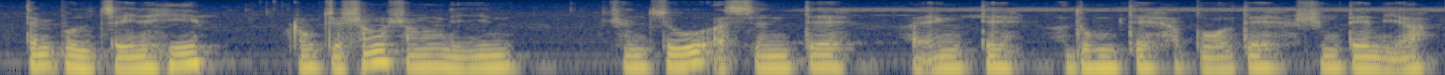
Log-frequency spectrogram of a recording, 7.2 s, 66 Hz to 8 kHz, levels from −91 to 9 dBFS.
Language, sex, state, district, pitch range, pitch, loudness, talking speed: Mizo, male, Mizoram, Aizawl, 110-130 Hz, 115 Hz, -17 LUFS, 230 wpm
